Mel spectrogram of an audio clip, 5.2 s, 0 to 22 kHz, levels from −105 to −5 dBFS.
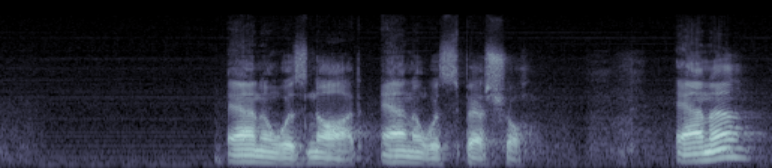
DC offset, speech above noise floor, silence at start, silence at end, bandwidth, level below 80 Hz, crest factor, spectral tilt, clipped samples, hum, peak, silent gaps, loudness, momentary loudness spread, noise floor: under 0.1%; 41 dB; 1.5 s; 0.1 s; 11.5 kHz; -74 dBFS; 20 dB; -4.5 dB/octave; under 0.1%; none; -16 dBFS; none; -33 LUFS; 9 LU; -73 dBFS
